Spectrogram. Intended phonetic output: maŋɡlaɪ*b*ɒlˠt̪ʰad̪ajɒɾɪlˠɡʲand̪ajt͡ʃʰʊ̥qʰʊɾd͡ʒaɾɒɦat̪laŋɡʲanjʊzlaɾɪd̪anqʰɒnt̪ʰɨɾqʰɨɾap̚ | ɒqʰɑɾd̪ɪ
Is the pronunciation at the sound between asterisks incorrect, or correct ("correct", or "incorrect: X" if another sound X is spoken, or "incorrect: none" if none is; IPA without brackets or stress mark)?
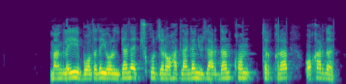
correct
